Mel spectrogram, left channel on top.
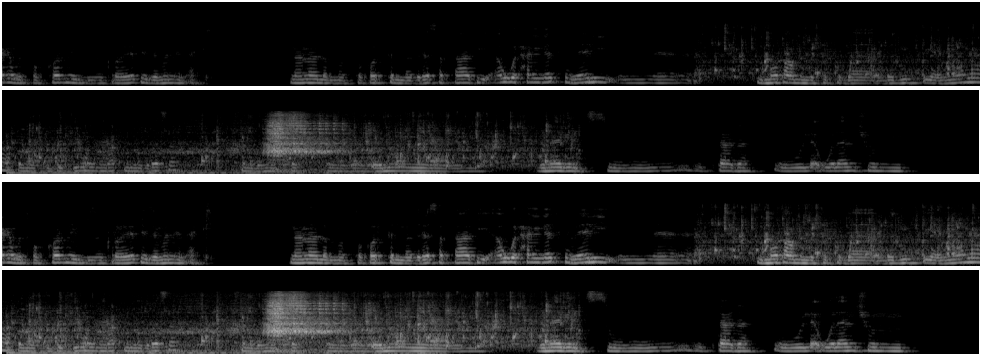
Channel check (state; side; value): quieter; left; 6.8 dB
